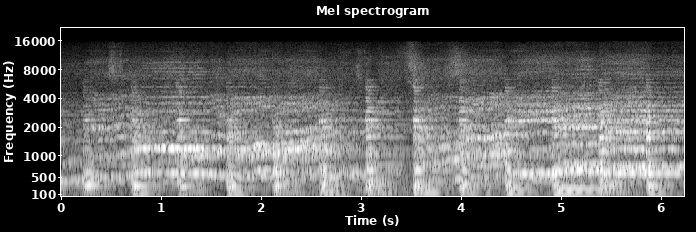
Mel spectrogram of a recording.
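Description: Small choir singing a medley of traditional Japanese songs, accompanied by an electronic keyboard playing low notes that change in an even, steady rhythm under the voices.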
